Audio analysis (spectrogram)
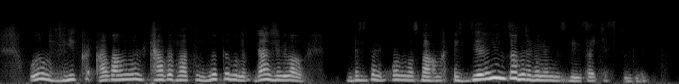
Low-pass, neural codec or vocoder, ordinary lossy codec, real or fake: none; codec, 16 kHz, 0.5 kbps, FreqCodec, smaller model; none; fake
